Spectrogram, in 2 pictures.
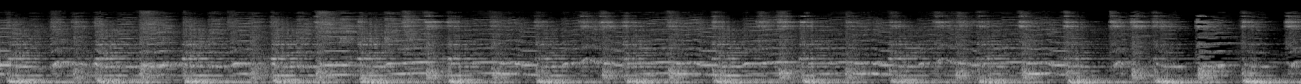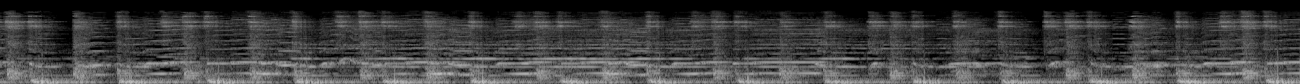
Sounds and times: Electronica: 0:00.0 - 0:26.0.

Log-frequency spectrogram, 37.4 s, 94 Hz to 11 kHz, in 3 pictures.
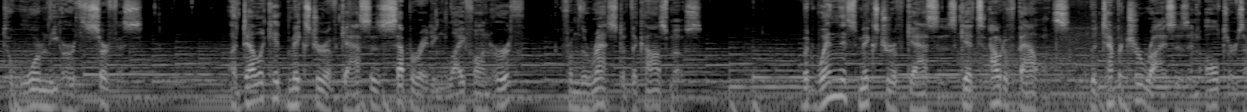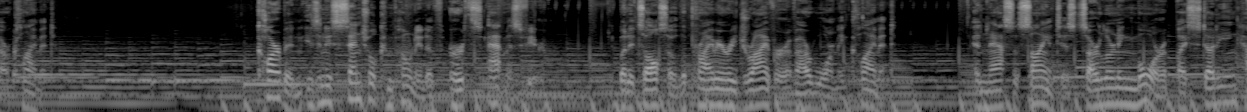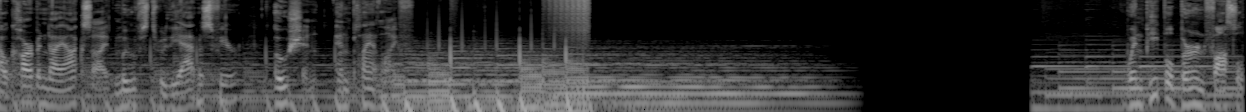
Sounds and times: Speech: 0:00.0 - 0:01.5, 0:02.3 - 0:07.1, 0:08.0 - 0:13.1, 0:15.1 - 0:18.0, 0:18.6 - 0:21.5, 0:22.2 - 0:29.1, 0:36.2 - 0:37.4
Music: 0:00.0 - 0:33.6, 0:35.3 - 0:37.4.

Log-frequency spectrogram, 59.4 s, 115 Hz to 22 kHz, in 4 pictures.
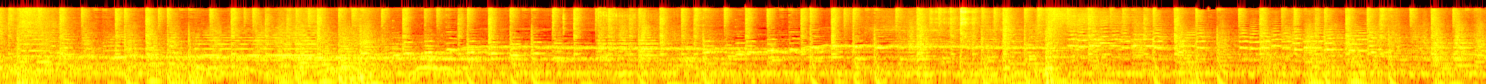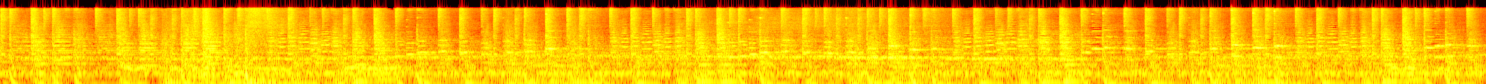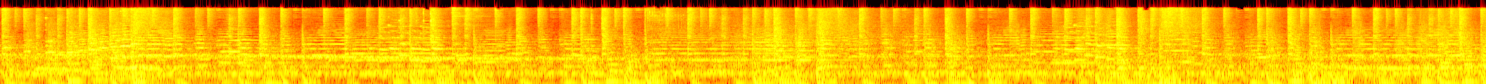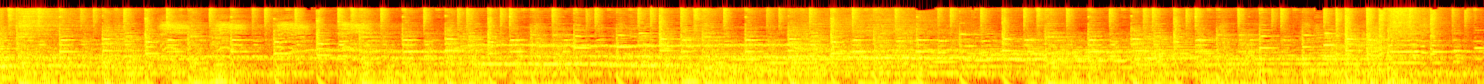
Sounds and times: Music: 0:00.0 - 0:59.4.

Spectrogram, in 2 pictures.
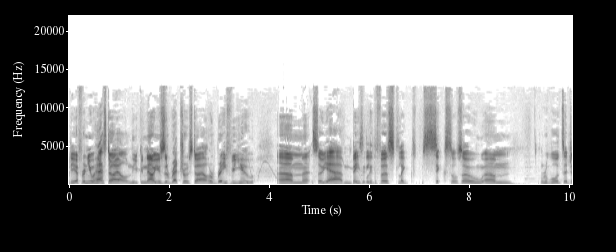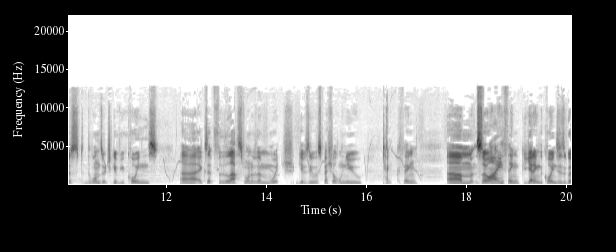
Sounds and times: Speech: 0:00.0 - 0:20.1.

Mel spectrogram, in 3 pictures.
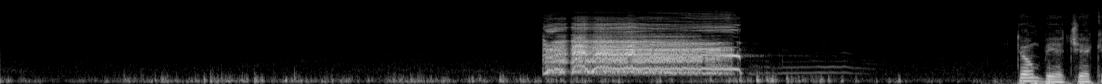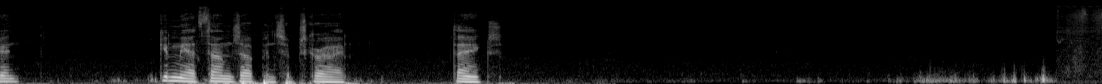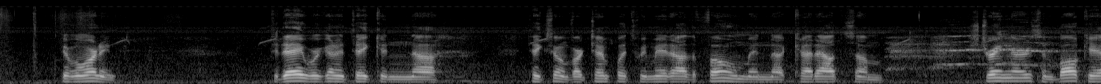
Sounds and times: Speech: 0:10.2 - 0:11.2, 0:12.6 - 0:14.6, 0:15.6 - 0:16.1, 0:22.6 - 0:23.3, 0:24.8 - 0:26.5, 0:27.4 - 0:30.9, 0:31.8 - 0:33.0.

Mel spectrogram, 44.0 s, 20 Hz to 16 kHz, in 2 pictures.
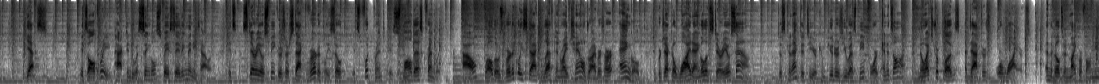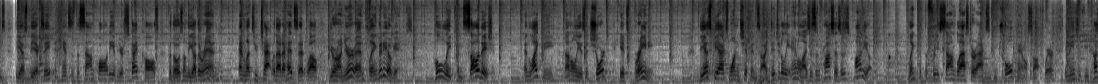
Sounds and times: Music: 0:00.0 - 0:43.9
Speech: 0:00.5 - 0:01.0, 0:01.6 - 0:15.0, 0:15.6 - 0:35.1, 0:35.9 - 0:39.5, 0:40.1 - 0:43.9.

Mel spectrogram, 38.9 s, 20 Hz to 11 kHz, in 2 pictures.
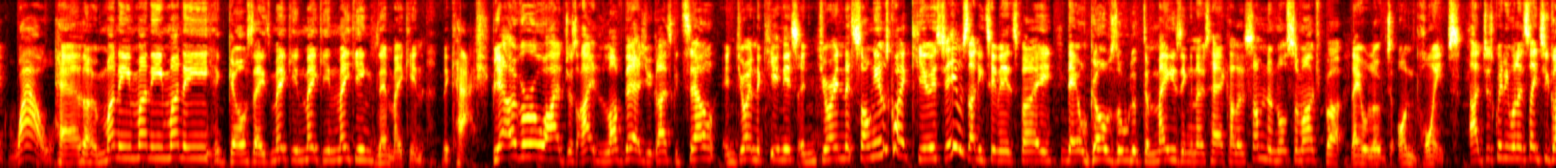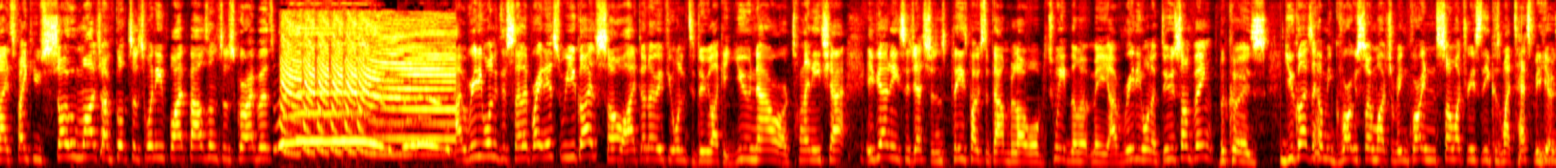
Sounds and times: Speech: 0:00.0 - 0:23.0, 0:25.2 - 0:38.9
Inside, small room: 0:00.0 - 0:38.9
Air horn, truck horn: 0:22.9 - 0:25.2.

